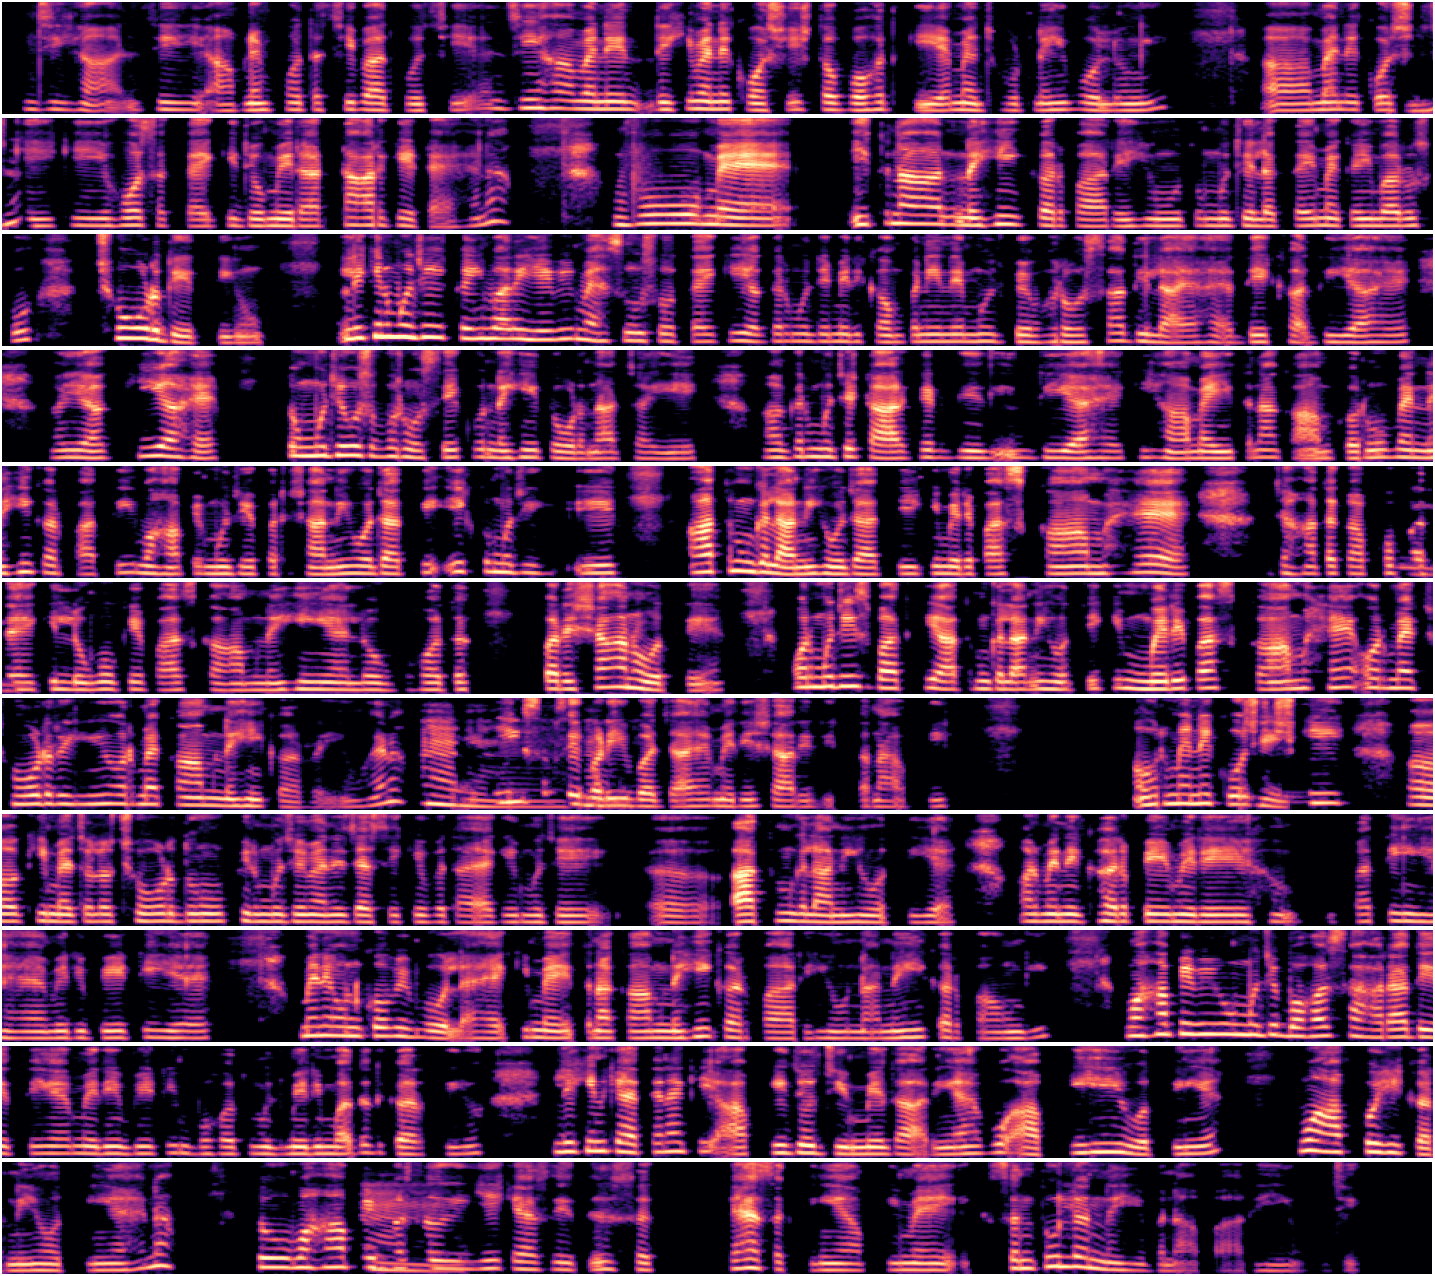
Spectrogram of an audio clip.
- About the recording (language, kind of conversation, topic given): Hindi, advice, शारीरिक तनाव कम करने के त्वरित उपाय
- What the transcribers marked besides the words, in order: in English: "टारगेट"; in English: "कंपनी"; in English: "टारगेट"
